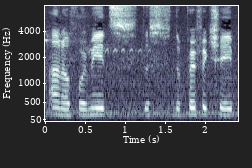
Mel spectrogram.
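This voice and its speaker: A man in his twenties chatting casually to camera in a hesitant, halting way, searching for his words. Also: a little high, monotone. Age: 20s. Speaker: vlogger. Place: outdoors on a riverbank under a road bridge. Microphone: camera's built-in mic at arm's length. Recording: clear outdoor traffic and ambient noise.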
